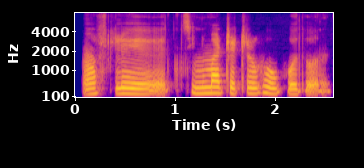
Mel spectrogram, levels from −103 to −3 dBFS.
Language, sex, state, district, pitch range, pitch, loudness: Kannada, female, Karnataka, Bijapur, 185-205 Hz, 190 Hz, -19 LUFS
